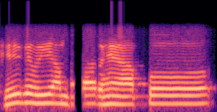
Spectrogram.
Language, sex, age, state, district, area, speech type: Hindi, male, 30-45, Uttar Pradesh, Ayodhya, rural, conversation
